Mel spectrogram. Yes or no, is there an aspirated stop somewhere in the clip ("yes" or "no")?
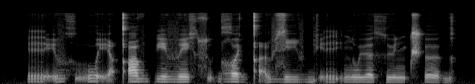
no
